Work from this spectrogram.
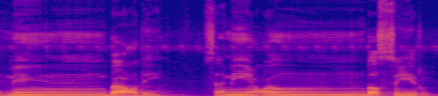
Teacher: ساکن اور تنوین کے بعد اگر حرف با آئے تو اس نون ساکن اور تنوین کو میم سے بدل کر غنہ اور اخفا کے ساتھ پڑھیں گے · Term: اقلاب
